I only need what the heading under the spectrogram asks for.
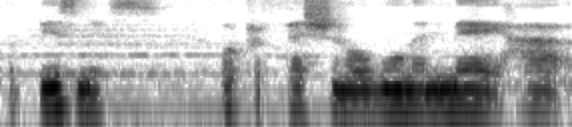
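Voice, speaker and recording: Female narrator, sultry and mellow, scripted book reading, soft phrase endings. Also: low-pitched, monotone, soft background music, poor audio. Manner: sultry, slow-savoring delivery with soft trailing phrase ends. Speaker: reader of a public-domain etiquette book.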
